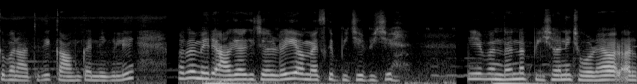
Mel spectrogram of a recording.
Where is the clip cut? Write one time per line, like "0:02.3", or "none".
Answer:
0:01.7
0:04.6

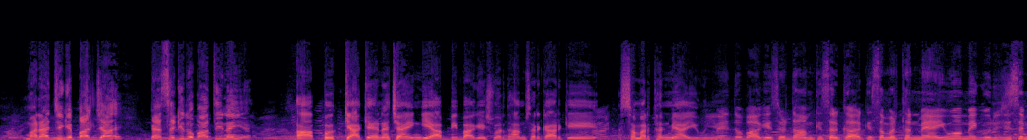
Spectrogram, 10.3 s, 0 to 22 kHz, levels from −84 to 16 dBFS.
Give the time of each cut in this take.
0:02.8

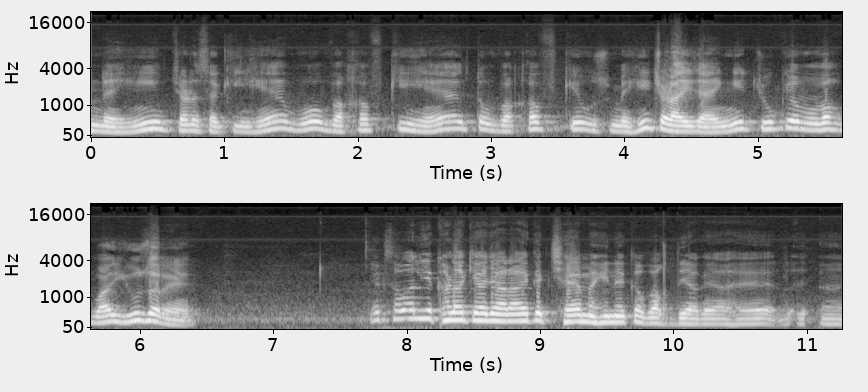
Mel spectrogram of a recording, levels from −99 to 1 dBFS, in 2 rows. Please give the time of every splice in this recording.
none

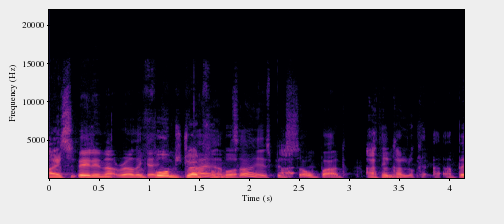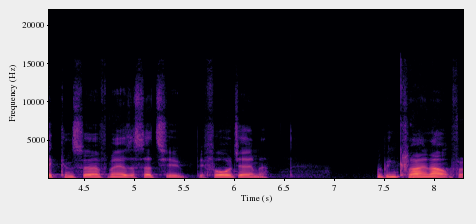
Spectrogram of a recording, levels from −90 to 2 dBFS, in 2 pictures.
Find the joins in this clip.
0:03.6

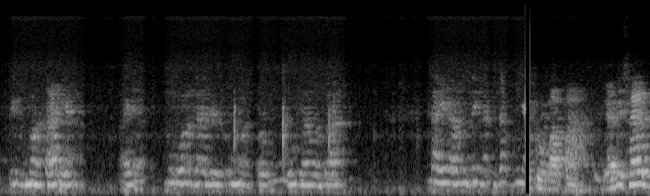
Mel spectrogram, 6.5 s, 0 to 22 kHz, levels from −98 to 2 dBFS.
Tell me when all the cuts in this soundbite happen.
0:05.3

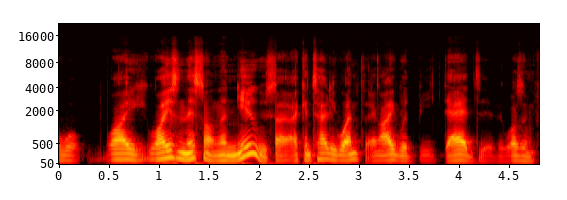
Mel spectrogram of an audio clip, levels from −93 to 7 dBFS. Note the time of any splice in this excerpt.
0:02.1

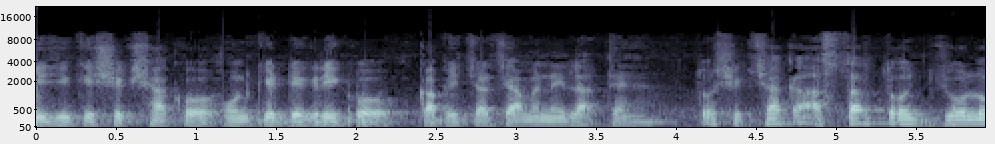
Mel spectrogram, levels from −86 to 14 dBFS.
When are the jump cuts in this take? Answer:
0:01.1
0:04.3

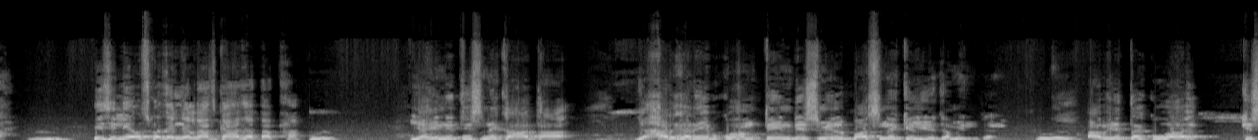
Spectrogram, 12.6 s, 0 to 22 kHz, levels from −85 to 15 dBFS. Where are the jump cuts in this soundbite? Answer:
0:03.1

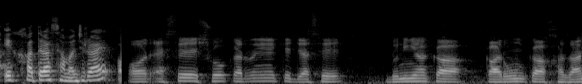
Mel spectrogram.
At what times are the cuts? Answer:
0:01.1

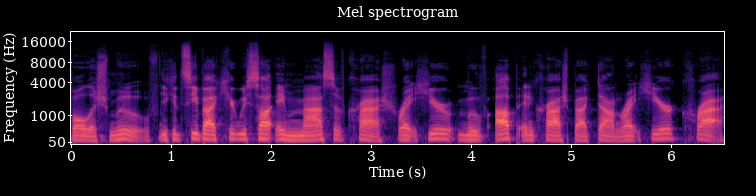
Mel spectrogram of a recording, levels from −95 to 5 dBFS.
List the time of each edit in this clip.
none

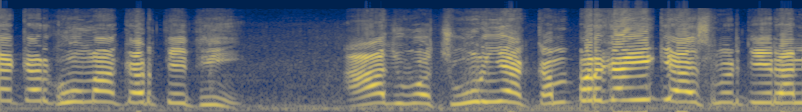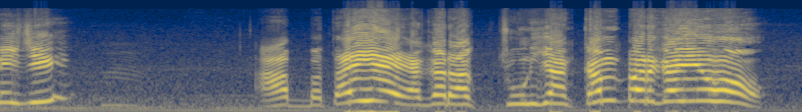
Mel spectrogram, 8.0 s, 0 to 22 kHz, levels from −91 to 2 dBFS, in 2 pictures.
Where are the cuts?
none

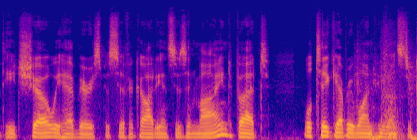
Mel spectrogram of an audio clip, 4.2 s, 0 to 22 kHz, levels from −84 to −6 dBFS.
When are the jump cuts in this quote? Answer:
0:02.8

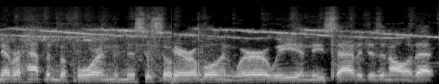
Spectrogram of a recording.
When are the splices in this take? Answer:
0:01.7

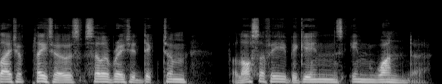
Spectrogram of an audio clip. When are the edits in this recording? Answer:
0:03.4

